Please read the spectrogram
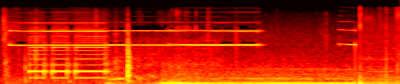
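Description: Car's electronic warning chime, a steady high beeping tone, then the engine starting about a second and a half in and settling into a low idle.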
